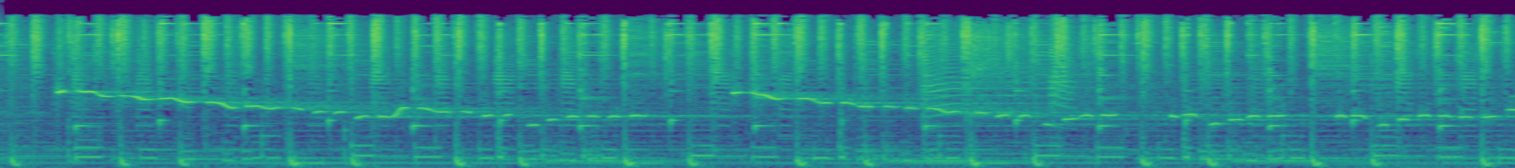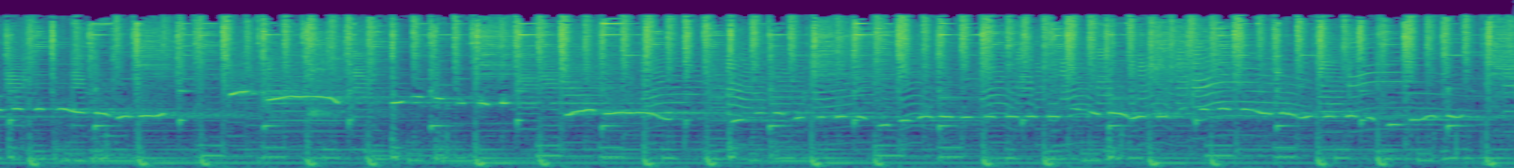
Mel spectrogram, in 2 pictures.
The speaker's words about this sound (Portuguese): O som da praça vai em frente, fica só o assovio.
